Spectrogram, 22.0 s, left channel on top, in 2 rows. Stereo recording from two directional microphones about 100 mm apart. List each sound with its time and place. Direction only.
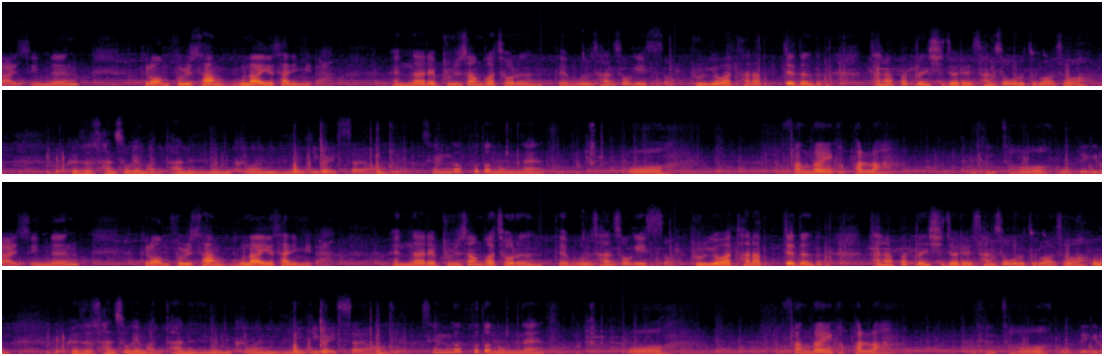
0.0 s speech: 10° right (ahead or behind)
6.9 s speech: 30° right (ahead or behind)
7.9 s speech: 10° right (ahead or behind)
17.3 s speech: 5° left (ahead or behind)
18.9 s speech: 5° left (ahead or behind)
21.2 s speech: 5° right (ahead or behind)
